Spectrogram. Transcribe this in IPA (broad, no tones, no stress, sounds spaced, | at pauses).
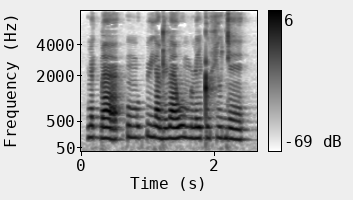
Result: ɳ e ɡ͡b æ̃ | p ũ m u k͡p y j æ̃ ɖ ĩ ɳ æ̃ w u m y ɳ i ʈ u ç ɯ ɟ ẽ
